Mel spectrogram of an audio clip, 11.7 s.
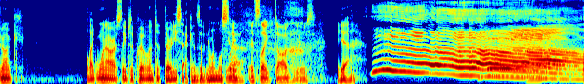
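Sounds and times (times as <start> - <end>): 
speech: 0.0 - 0.5, 1.7 - 7.2
person yawning: 7.4 - 11.6.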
